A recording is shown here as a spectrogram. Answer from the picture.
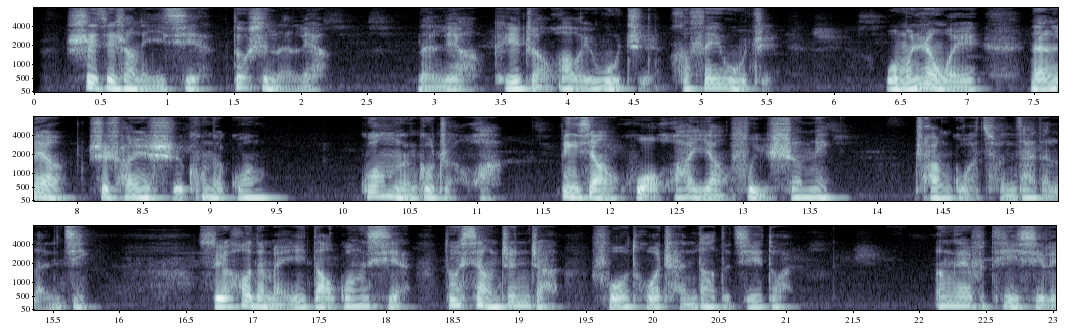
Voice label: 配音

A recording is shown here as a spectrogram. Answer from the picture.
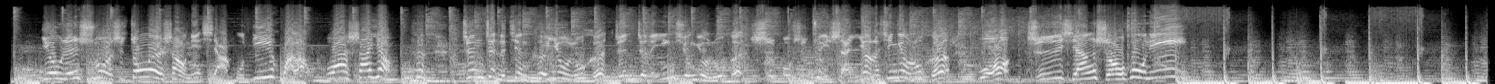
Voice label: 活泼音色

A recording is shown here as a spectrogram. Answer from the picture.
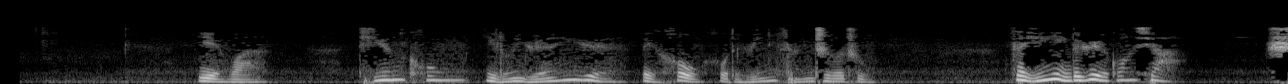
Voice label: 恐怖小说风格

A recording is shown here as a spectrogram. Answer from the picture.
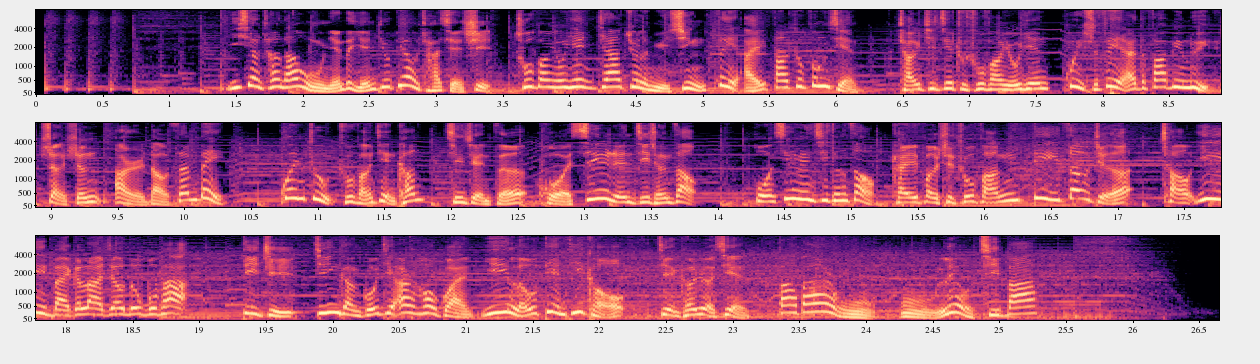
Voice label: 年轻 活力时尚

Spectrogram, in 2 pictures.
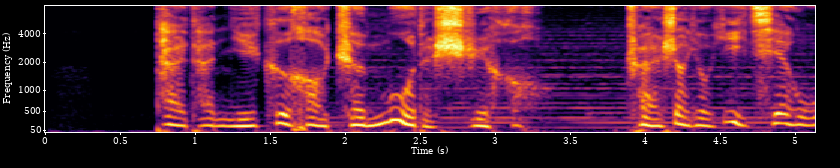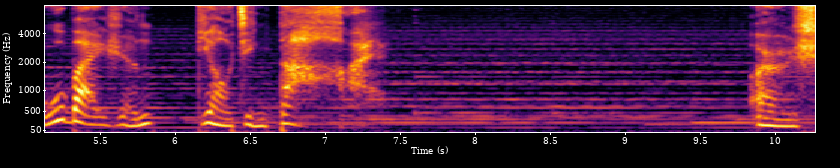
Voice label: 老年音

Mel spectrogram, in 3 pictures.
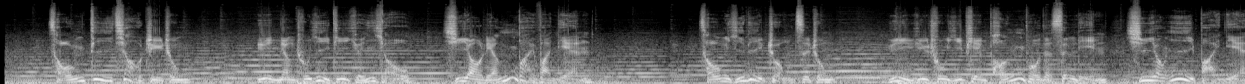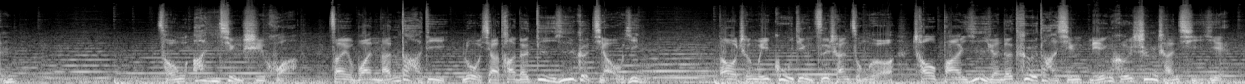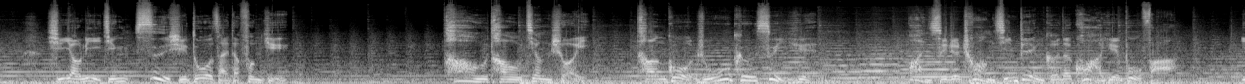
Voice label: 大气 浑厚; 安庆石化

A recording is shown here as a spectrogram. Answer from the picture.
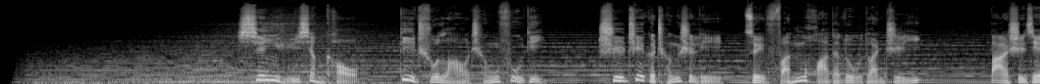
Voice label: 解说 历史讲述

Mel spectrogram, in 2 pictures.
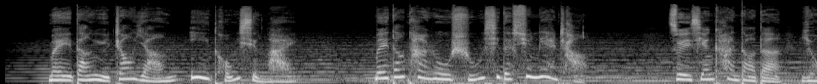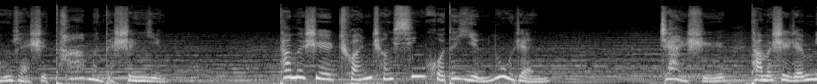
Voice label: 专题深情朗读

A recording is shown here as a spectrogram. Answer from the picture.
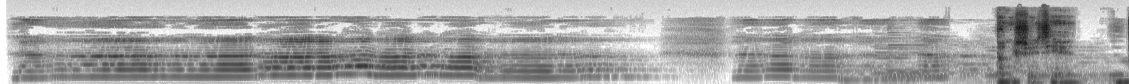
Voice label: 纪录片专题片; 古越龙山

